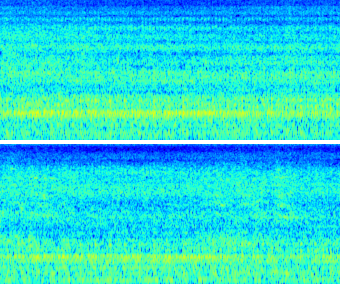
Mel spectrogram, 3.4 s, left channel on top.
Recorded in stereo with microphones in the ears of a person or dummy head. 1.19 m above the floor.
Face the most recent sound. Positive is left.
turn(degrees=60)  # may be behind; listen again after turning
